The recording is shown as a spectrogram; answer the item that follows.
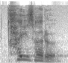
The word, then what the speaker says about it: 카이사르: 이거는 이제 어 이제 우리 말로 이제 번역될 때에 발음을 가이사 라고 했는데 본토 발음은 본토 발음 뭐야 카이사르 라고 하죠 영어로는 의 c 저라고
